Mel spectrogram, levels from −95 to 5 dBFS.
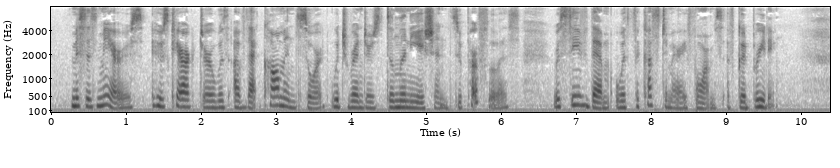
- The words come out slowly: Yes, slow, 125 wpm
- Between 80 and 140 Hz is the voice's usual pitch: No, medium, 185 Hz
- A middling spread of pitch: Yes, average, 3.5 semitones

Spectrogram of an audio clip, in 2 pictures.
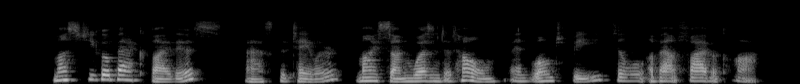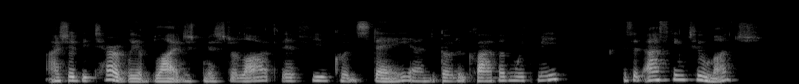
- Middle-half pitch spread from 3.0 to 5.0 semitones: Yes, average, 4.6 semitones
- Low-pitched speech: No, medium, 160 Hz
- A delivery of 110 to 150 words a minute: No, average, 160 wpm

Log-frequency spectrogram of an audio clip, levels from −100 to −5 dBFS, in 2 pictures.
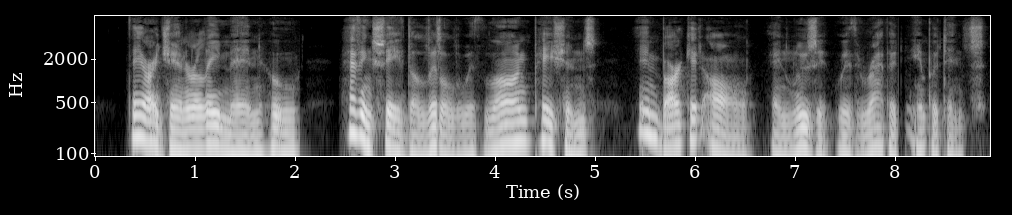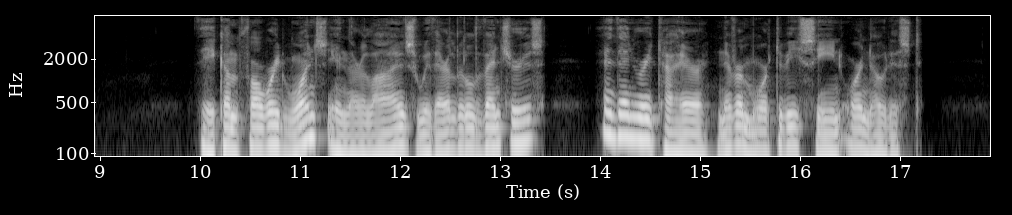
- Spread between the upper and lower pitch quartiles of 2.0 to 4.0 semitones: No, average, 4.5 semitones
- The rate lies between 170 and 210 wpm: No, average, 140 wpm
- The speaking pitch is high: No, low, 105 Hz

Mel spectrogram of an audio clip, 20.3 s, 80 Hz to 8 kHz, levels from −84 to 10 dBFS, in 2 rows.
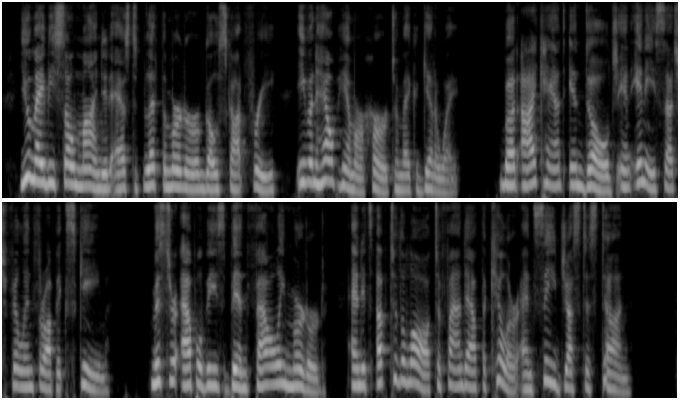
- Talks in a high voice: Yes, high, 205 Hz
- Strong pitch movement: No, average, 4.1 semitones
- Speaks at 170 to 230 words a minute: No, average, 150 wpm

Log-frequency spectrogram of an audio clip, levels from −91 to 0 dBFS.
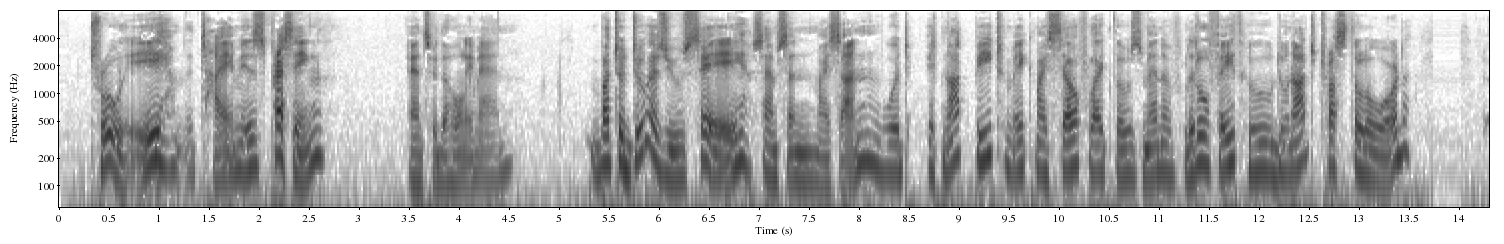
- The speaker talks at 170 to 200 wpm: No, average, 150 wpm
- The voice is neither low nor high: Yes, medium, 145 Hz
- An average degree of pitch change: Yes, average, 4.7 semitones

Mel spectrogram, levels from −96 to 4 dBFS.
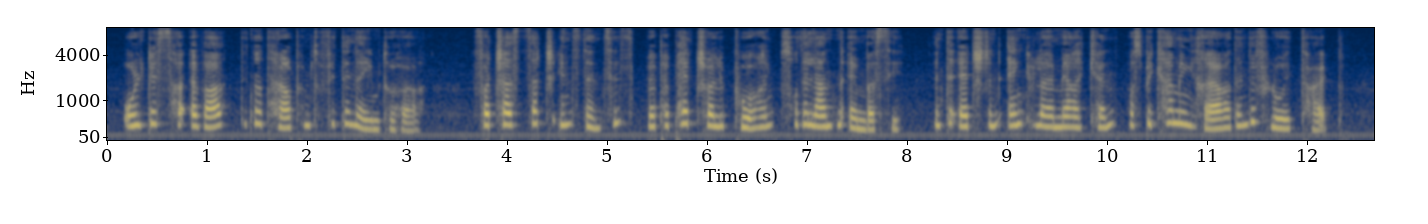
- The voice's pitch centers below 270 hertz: No, very high, 275 Hz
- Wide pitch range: No, average, 3.8 semitones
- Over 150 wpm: Yes, average, 175 wpm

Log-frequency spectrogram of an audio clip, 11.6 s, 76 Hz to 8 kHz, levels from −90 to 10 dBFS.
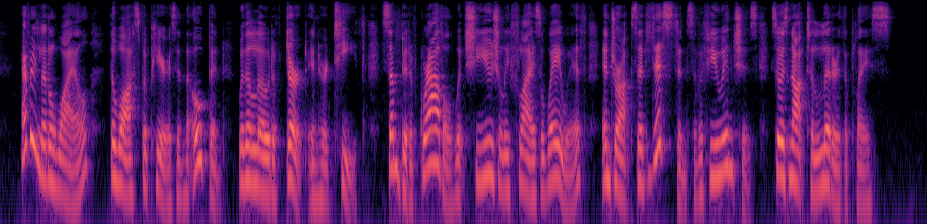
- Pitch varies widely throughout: Yes, wide, 6.0 semitones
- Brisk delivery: Yes, fast, 225 wpm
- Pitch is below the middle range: No, medium, 180 Hz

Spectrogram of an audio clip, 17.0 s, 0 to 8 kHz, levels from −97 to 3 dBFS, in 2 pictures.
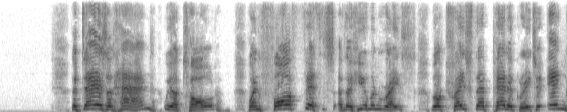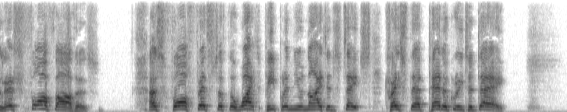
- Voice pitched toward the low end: No, high, 230 Hz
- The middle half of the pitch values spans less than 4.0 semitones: Yes, narrow, 2.6 semitones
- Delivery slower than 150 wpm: Yes, slow, 135 wpm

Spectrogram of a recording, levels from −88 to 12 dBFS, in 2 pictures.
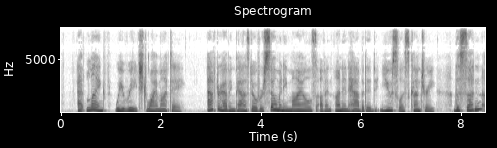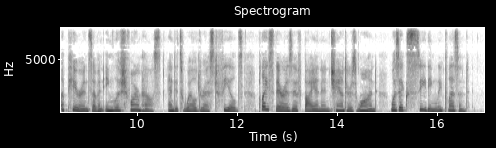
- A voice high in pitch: No, medium, 180 Hz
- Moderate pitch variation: Yes, average, 4.8 semitones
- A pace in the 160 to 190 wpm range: No, average, 145 wpm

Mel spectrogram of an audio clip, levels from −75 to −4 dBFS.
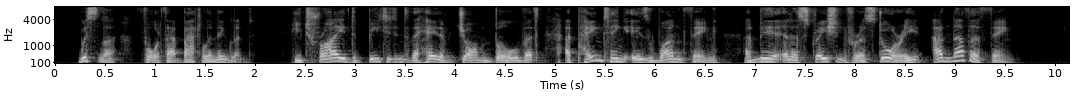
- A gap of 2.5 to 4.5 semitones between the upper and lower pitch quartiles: No, wide, 5.6 semitones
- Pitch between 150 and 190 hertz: No, low, 130 Hz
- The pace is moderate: Yes, average, 185 wpm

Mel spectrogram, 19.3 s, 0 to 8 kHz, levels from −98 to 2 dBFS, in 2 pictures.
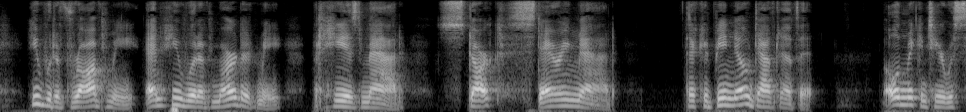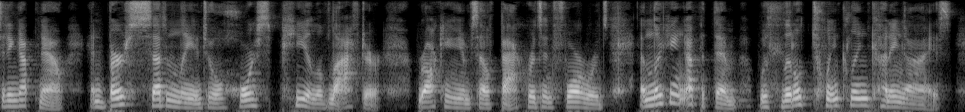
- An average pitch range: Yes, average, 5.0 semitones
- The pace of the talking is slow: No, average, 170 wpm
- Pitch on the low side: No, medium, 155 Hz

